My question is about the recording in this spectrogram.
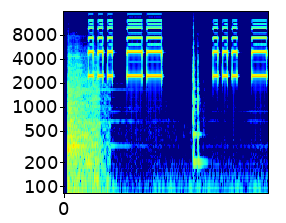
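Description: Nokia mobile phone message alert: a high electronic tone beeping three short beeps and then two longer ones, twice over, announcing an incoming multimedia message. A short low thud falls between the two rounds.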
